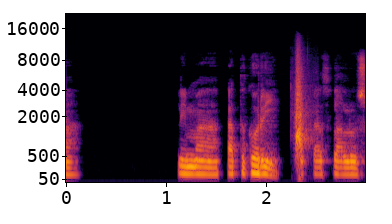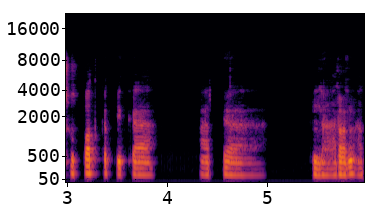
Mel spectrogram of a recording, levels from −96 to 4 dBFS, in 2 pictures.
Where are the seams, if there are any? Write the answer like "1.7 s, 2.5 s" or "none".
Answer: 2.2 s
